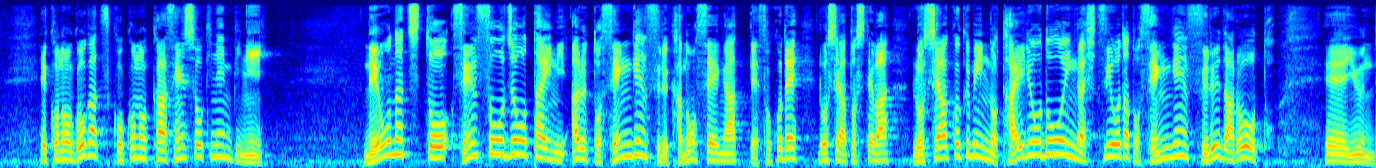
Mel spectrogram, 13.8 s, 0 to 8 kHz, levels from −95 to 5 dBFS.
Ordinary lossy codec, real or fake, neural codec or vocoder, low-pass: none; real; none; 7.2 kHz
